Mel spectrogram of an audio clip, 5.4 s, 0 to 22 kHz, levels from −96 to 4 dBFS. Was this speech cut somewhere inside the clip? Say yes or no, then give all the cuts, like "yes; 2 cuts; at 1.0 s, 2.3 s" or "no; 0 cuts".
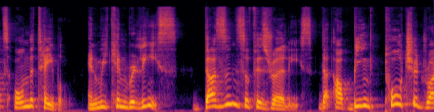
no; 0 cuts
